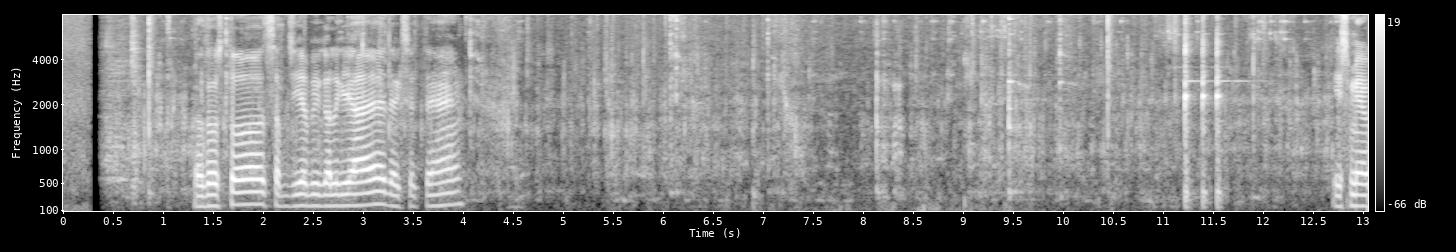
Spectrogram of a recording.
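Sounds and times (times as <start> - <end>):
metal ladle scraping a pot: 0.4 - 13.0.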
